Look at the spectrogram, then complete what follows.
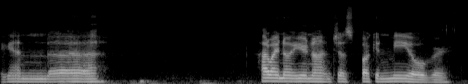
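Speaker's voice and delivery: slightly shaky, unsteady voice. A game master voices a man answering an offer to settle a contract, slightly shaky voice. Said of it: "his voice is a little shaky".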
